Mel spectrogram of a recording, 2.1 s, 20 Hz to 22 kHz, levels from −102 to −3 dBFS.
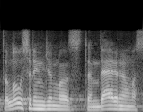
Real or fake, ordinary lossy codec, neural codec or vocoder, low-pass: fake; Opus, 64 kbps; codec, 16 kHz, 1 kbps, X-Codec, HuBERT features, trained on general audio; 7.2 kHz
